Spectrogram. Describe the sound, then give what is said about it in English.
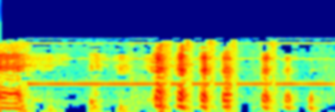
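A clock chimes in a quick, evenly spaced series of about seven bright strikes over a faint steady tone, after a few softer, scattered strokes at the start. “the clock is going again.”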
